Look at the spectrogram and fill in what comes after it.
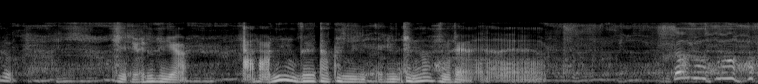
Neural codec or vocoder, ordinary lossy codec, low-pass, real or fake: autoencoder, 22.05 kHz, a latent of 192 numbers a frame, VITS, trained on one speaker; none; 7.2 kHz; fake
